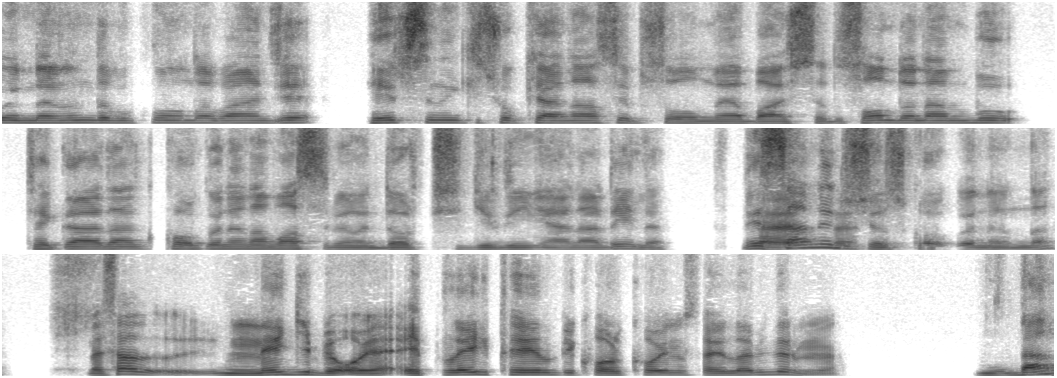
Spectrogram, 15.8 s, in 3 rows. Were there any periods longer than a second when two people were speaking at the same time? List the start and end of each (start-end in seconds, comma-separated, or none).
none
